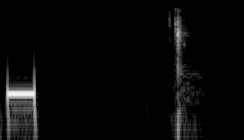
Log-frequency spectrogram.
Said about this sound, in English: oh goodness uh, sorry, the phone call was coming through.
